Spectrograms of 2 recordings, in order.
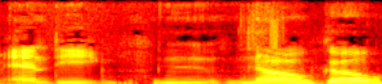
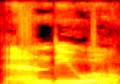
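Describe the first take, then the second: First: The surname begins with an n sound. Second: The surname begins with a w sound. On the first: "it's NGO" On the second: "So it's like a W sound"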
